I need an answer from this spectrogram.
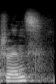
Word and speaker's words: Schoenhentz: Bonjour Jacques Schwenz. Bonjour. Merci d'être sur le plateau. Je prononce bien ? Très bien, parfaitement.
